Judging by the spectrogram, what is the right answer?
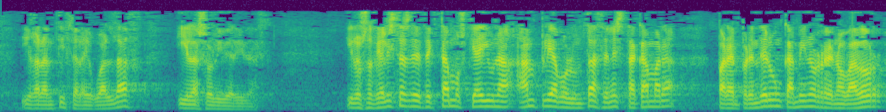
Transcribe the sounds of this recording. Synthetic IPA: iɣ̞aɾant̪iθela̰iɣwald̪aθ | ilaso̞lið̞aɾḭðaθ | ilo̞sːo̞θjalist̪azðe̞t̪e̞k̚t̪amo̞skeajunaʔampljaβ̞o̞lunt̪aθe̞ne̞st̪akamaɾa | paɾae̞mpɾe̞nd̪eɾuŋkamĩnore̞no̞β̞að̞o̞ɾ

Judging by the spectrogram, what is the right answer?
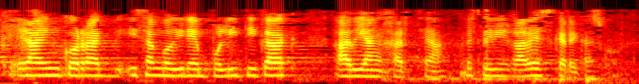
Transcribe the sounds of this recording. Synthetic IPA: e̞ɾajŋko̞rakisaŋɡo̞ð̞iɾe̞mpo̞lit̪ikak | aβ̞ianʝaɾt͡se̞abe̞st̪eɾikɣaβ̞e̞ːske̞rikasko̞

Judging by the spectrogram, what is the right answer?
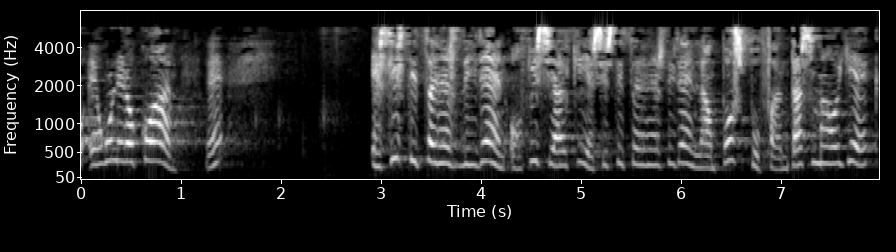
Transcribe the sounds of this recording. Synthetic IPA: ʔe̞ɣ̞une̞ɾo̞ko̞ane | e̞sist̪it͡se̞ne̞zd̪iɾe̞no̞fisialkie̞sist̪it͡se̞ne̞zd̪iɾe̞nlampo̞st̪ufant̪azmao̞ɾe̞k

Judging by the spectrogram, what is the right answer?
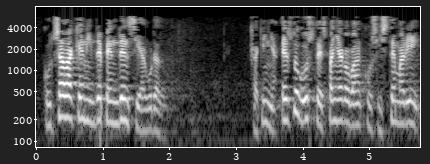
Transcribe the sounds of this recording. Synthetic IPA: kut͡saβake̞nind̪e̞pe̞nd̪e̞nt͡siaɣuɾaðu | ʝakiɲaʔe̞zd̪uɣuːst̪e̞ːspaɲiako̞βaŋkusist̪e̞maɾi

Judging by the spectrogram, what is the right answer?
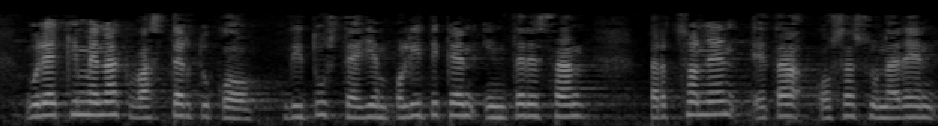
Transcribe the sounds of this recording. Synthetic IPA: ɡuɾe̞ːkime̞nakβast̪e̞ɾt̪uko̞ | ðit̪ust̪e̞aje̞mpo̞lit̪ike̞nint̪e̞ɾe̞sam | pe̞ɾt͡so̞ne̞net̪ao̞sasunaɾe̞n

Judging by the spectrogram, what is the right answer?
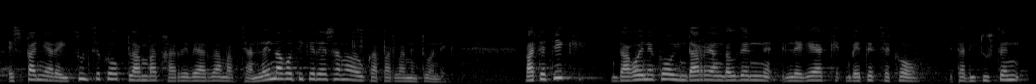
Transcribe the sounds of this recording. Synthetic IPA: e̞spaɲiaɾait͡sult͡se̞ko̞plambat̪ʝariβe̞aɾðamaɾt͡ʃanle̞ːnd̪aɣ̞o̞t̪ike̞ɾe̞ːsanaðawkapaɾlame̞nt̪uo̞ne̞k | bat̪e̞t̪ik | d̪aɣ̞o̞e̞ne̞ko̞ind̪are̞and̪awðe̞nle̞ɣ̞e̞akbe̞t̪e̞t͡se̞ko̞ | e̞t̪aðit̪ust̪e̞n

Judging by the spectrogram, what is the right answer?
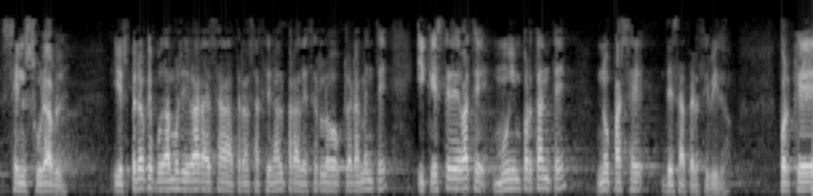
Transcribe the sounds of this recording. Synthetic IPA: se̞nsuɾaβ̞le̞ | ḭe̞spe̞ɾo̞ke̞po̞ð̞amo̞zʝe̞ɣ̞aɾae̞sat̪ɾansakθjo̞nalpaɾaðe̞θiɾlo̞klaɾamẽnt̪e̞ | ike̞est̪e̞ðe̞β̞at̪e̞muimpo̞ɾt̪ant̪e̞ | no̞pase̞ðe̞sape̞ɾθiβ̞ḭðo̞̰ | po̞ɾke̞

